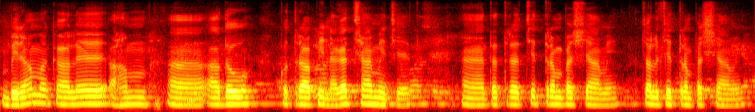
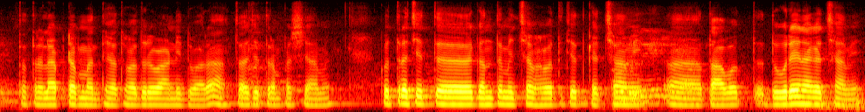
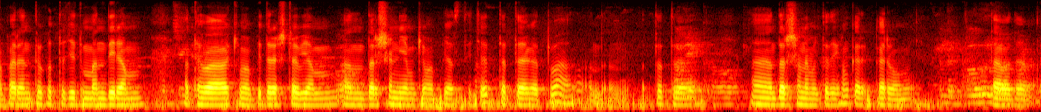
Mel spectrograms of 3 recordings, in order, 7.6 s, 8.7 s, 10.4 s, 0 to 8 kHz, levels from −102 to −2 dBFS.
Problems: background sounds at intervals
